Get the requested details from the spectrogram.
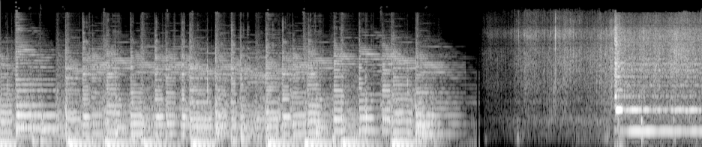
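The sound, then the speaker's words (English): Rhythmic music with pulsing bass plays for several seconds, then gives way to a steady, bright sizzle of aunties cooking food with curry leaves, garam masala, cumin and anise, joined near the end by a sustained low tone. “Listen to the sounds of your aunties cooking.”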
